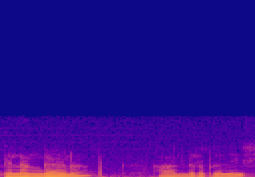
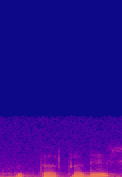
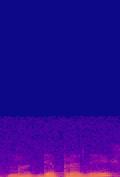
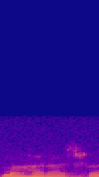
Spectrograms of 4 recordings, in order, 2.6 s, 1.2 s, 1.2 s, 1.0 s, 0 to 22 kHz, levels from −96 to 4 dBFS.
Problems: constant background noise, background conversations at intervals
